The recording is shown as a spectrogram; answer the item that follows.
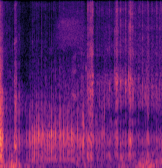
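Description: Skateboard on brick paving: a sharp clack as the board comes down, then the wheels rolling over the bricks, with another knock about a second in.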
